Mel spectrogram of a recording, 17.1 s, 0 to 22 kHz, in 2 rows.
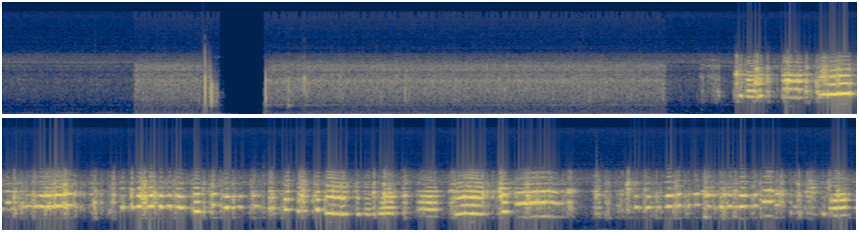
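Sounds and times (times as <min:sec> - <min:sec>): record surface hiss and crackle: 0:00.0 - 0:17.0
music: 0:07.0 - 0:17.0.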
